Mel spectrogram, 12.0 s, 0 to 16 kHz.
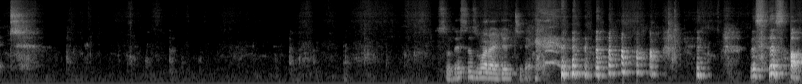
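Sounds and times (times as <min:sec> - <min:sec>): steam iron rubbing on paper: 0:00.1 - 0:12.0.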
